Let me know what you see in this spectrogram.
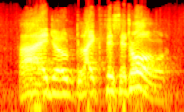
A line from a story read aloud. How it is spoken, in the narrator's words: the conductor shouted, frightened and furious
